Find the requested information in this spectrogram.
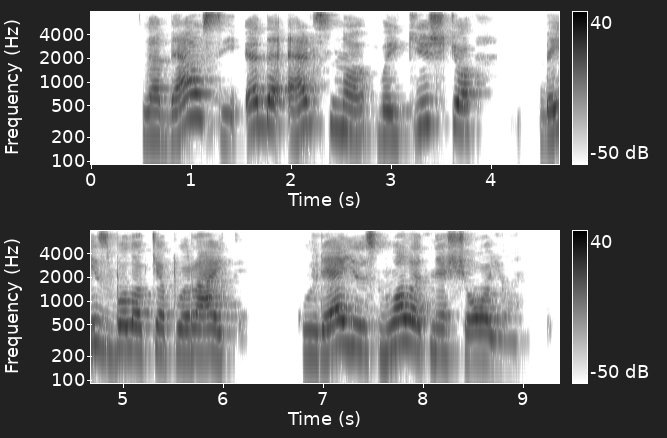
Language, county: Lithuanian, Kaunas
